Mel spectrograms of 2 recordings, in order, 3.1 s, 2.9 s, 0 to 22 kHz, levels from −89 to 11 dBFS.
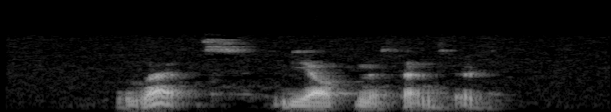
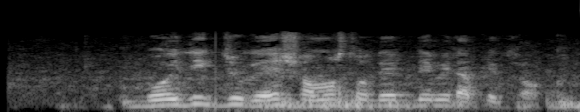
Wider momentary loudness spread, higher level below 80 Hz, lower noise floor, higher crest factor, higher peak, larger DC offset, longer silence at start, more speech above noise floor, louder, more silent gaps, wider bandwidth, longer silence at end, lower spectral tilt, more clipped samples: first, 16 LU vs 12 LU; second, -70 dBFS vs -54 dBFS; first, -68 dBFS vs -51 dBFS; first, 22 dB vs 16 dB; second, -8 dBFS vs -4 dBFS; neither; about the same, 0.6 s vs 0.6 s; first, 41 dB vs 32 dB; second, -26 LUFS vs -19 LUFS; neither; second, 6.6 kHz vs 7.8 kHz; first, 0.65 s vs 0 s; about the same, -6 dB/octave vs -7 dB/octave; neither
